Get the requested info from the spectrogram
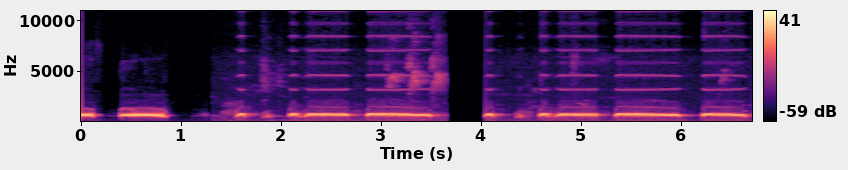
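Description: A spotted dove gives soft, low, hollow coos in short runs, each note steady and mellow, the phrases coming roughly every two seconds with brief pauses between.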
